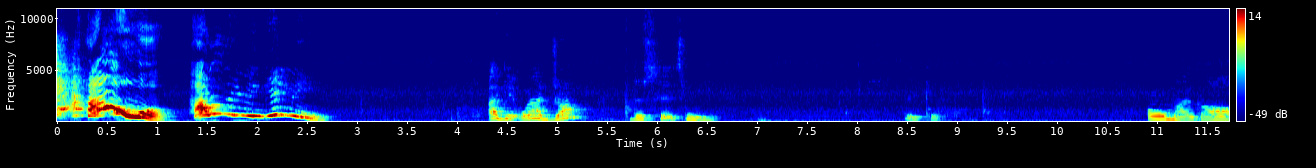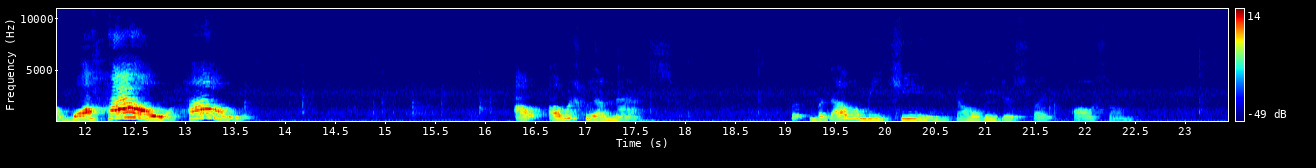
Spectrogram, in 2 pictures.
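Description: A boy talks excitedly close by, in bursts with pauses.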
